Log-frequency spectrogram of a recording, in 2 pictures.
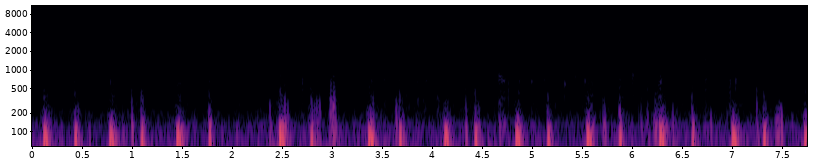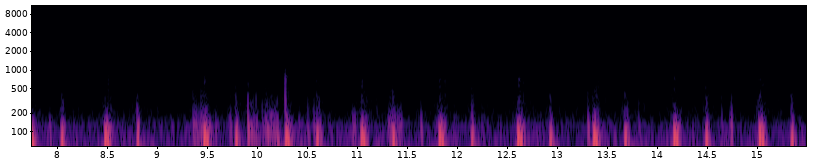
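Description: Regular soft low thumps, roughly 80 beats a minute, over a faint hum; a steady normal heartbeat.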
